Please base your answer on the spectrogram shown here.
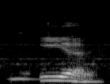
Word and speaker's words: ear: Whereas if you hear an American speaker of English, you will find he or she pronouncing it as ear.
